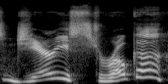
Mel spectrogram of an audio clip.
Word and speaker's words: Sroka: It's Jerry Sroka, I believe it's how it's pronounced. S-R-O-K-A. Jerry Sroka, I'm going with.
